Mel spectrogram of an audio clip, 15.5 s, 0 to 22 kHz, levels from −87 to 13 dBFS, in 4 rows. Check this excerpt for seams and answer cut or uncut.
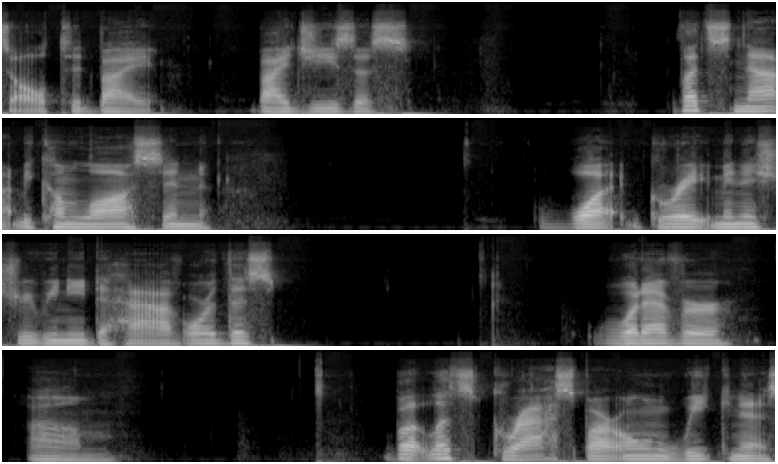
cut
